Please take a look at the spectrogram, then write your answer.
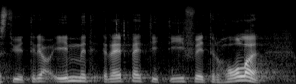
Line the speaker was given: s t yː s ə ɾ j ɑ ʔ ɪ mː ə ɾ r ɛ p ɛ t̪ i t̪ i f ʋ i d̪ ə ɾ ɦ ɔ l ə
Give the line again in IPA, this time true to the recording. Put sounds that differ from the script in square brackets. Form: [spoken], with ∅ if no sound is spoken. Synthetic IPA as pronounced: s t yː [t] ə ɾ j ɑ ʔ ɪ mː ə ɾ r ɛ p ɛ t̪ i t̪ [iː] f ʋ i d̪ ə ɾ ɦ ɔ l ə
